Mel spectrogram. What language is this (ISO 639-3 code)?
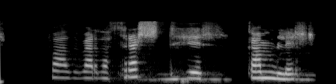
isl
